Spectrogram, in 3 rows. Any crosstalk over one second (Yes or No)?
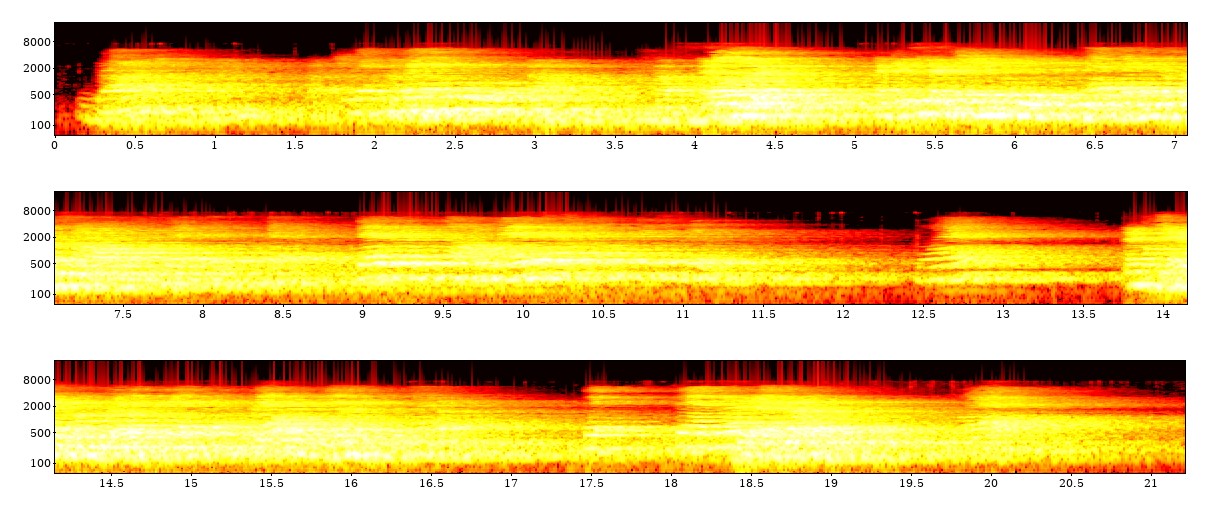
Yes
